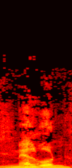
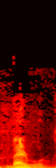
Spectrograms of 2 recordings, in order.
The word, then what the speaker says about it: Melbourne: ¿Cómo se pronuncia en inglés? Que yo estoy peleado con esta lengua bárbara. – Melbourne. – Melbourne.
